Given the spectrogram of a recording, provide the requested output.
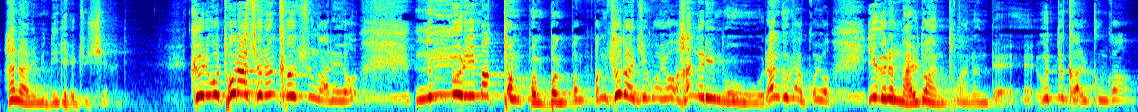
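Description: Middle-aged guy pastor preaching, high voice, gets loud then drops soft, really animated storytelling. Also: normal speed, hardly any pauses. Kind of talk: sermon.

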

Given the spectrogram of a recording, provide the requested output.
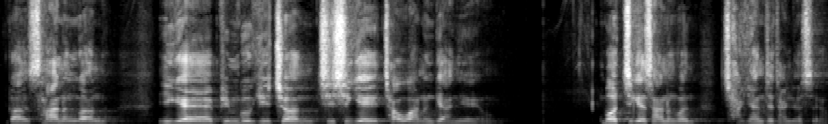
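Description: A man preaching a joking sermon in a church, often asking the crowd "eh?" to draw them in. His voice is gravelly, with a fry at the ends of phrases. The long reverb of a large sanctuary trails behind his words. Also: medium pitch, normal speed. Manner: jokey, teasing, often asks the crowd "어?". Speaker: pastor. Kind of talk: humorous sermon to a congregation.

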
